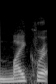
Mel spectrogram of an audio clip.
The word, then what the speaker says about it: Micra: think if I'm saying it correctly it's the Micra AV yes it's the micro AV device and I'm actually proud to announce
